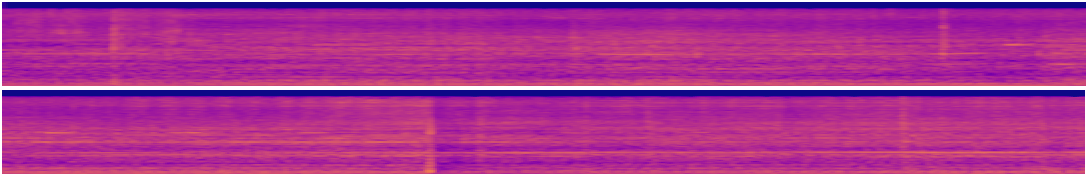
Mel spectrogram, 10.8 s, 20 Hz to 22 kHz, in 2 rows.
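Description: Kubota DC-70 combine harvester's diesel engine running steadily as the machine crawls on its tracks through deep mud. A single sharp click about two thirds of the way through.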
